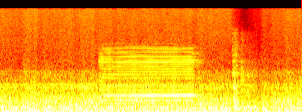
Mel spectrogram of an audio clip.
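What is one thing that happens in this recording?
A train horn sounds briefly.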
